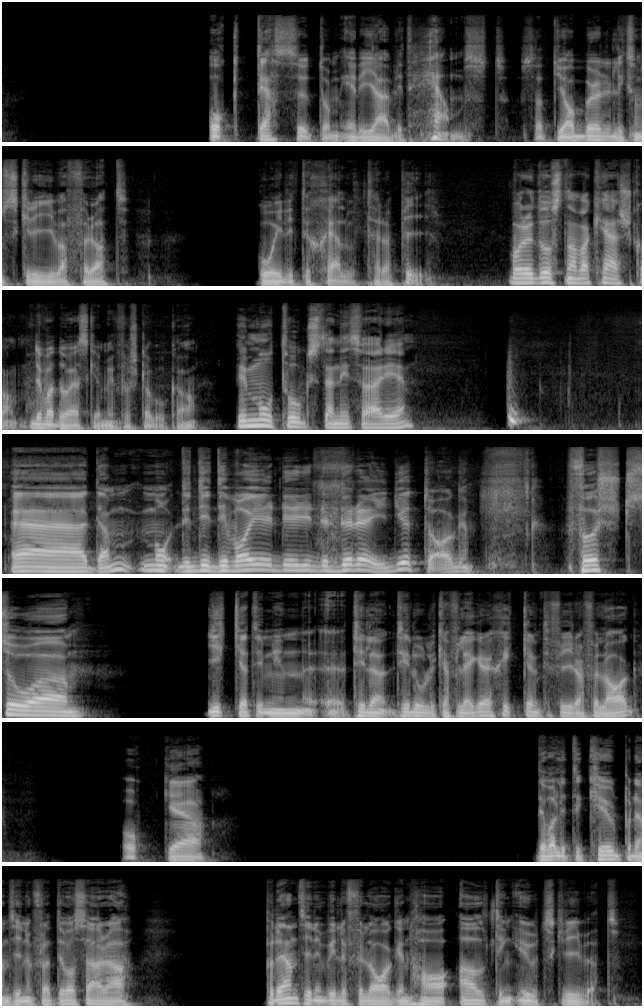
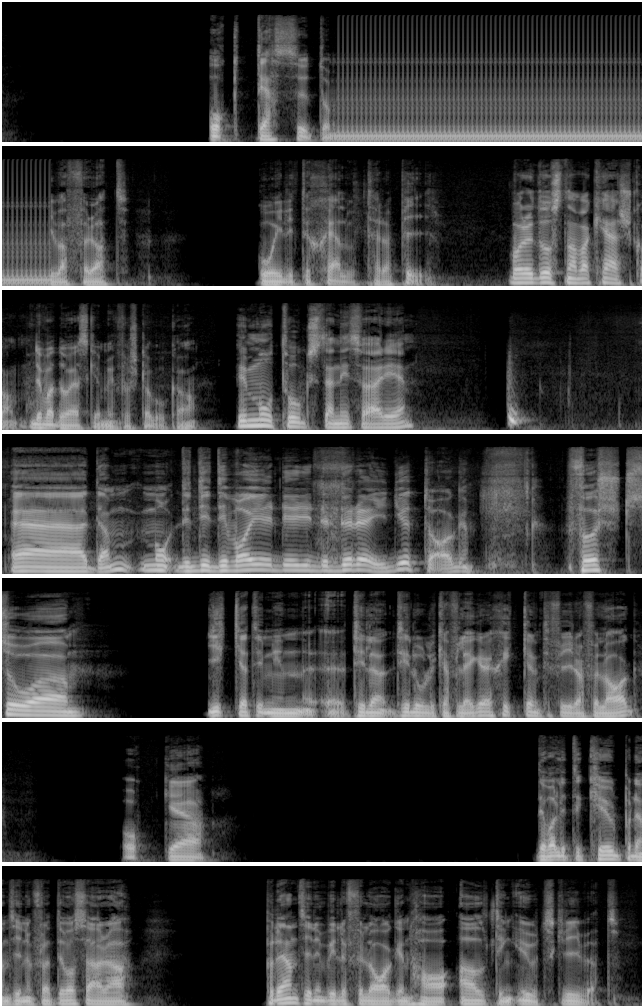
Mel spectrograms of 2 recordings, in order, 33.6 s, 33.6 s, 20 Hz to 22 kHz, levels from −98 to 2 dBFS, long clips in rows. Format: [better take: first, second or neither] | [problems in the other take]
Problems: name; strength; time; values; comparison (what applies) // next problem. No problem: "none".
first | audio freezing; at 2.5 s for 2.5 s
